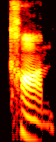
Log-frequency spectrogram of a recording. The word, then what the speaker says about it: calm: As well, you very infrequently, you will also see it like in the word calm as an AL, and the L will be silent.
